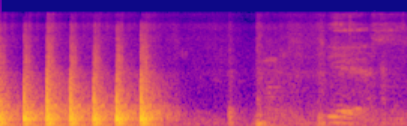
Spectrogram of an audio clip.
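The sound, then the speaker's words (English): Six loud, evenly spaced knocks rap out in quick succession on a solid surface, then stop, followed by quieter voices murmuring faintly. “And he's knocking this morning loud and clear.”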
